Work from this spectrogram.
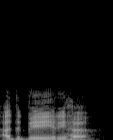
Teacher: Kemudian pada ayat 47 adbariha, ba-nya bisa dibaca imalah adbiriha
